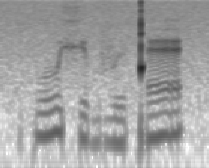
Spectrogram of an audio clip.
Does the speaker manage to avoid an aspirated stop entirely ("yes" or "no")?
yes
